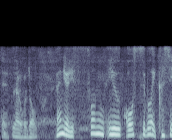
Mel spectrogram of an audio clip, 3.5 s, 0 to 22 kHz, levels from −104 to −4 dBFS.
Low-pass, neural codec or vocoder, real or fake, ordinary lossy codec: 5.4 kHz; codec, 16 kHz, 0.8 kbps, ZipCodec; fake; none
